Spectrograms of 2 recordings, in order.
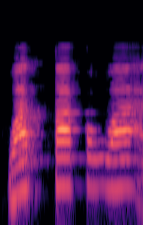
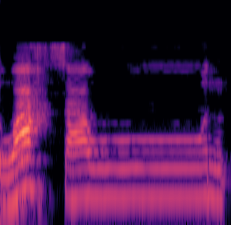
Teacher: meskipun waw mati sesudah harkat patah, maka membacanya harus panjang karena berhenti.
